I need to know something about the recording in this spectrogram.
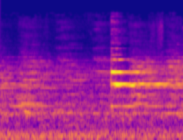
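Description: Metal temple bell struck once about one and a half seconds in, ringing on with a clear high tone; the ring of an earlier strike is still dying away at first.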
